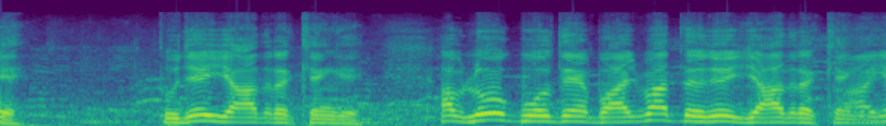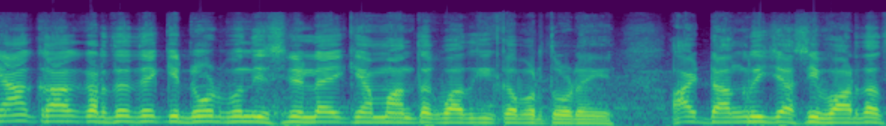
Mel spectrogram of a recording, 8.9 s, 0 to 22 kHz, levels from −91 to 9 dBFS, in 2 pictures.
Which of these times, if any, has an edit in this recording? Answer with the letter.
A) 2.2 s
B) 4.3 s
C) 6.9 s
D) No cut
B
